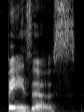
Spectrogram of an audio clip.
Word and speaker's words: Bezos: yes you come after me about about my pronunciation are you kidding he's the rich man it's Bezos Bezos there's not remember he's the one who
